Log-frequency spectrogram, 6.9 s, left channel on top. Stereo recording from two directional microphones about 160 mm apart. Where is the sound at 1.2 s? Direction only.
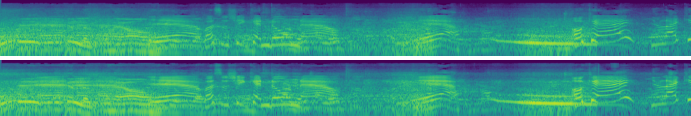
55° right (ahead or behind).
